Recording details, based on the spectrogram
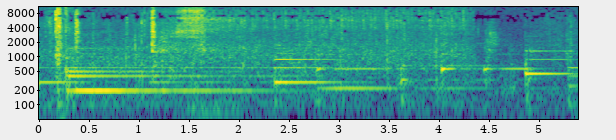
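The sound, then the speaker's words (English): A truck engine hums steadily, its droning tone shifting a few times as it revs and the truck drives off, then carries on without any voices. “Travis gets into his truck.”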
